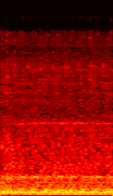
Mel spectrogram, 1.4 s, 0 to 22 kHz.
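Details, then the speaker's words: 1976 Mercury Monarch, 351 Windsor V8 with mild hydraulic flat-tappet cam (likely 252H) and C6 automatic, running loud with a rapid puffing chuff from a blown exhaust manifold donut gasket on one side. "It's got a pretty bad exhaust leak on this side. That donut gasket down there is blown out, so here we go."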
